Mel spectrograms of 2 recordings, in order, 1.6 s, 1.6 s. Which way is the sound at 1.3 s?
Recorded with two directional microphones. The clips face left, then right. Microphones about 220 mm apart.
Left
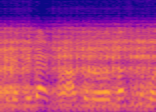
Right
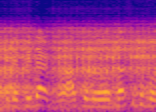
45° left (ahead or behind).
